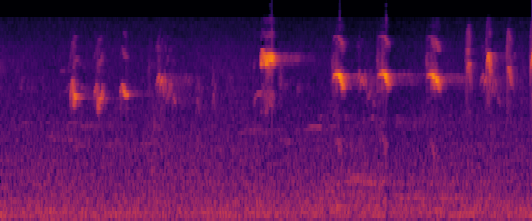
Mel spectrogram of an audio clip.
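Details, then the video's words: Kolibri ninja (sunbird) singing on a tutor recording for songbird keepers. Short, high, clear chirps are spaced apart at first, then come as sharper, louder tweets and thin whistled notes with brief gaps. "Masteran Konin_Kolibri Ninja Bahan Agar Cepat Gacor Suara Jernih"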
